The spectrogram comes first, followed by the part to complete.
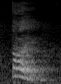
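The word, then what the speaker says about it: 带: Nah kalau ditambah dengan nada keempat, jadi bacanya tai, nada keempat, tai.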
